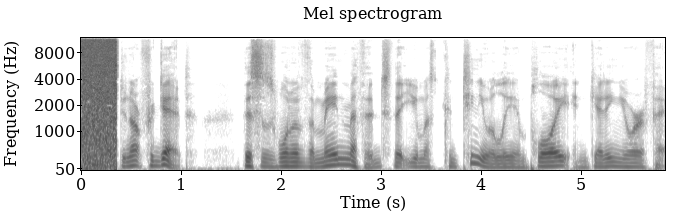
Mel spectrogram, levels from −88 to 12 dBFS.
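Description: A speech clip that opens with a hard-edged burst of very loud white noise from 0.0 to 0.35 s: file tags played as audio, an embedded cover picture's compressed data read as samples.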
